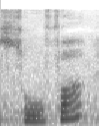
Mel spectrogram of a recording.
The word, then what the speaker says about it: Sofa: So now something very important in any living room would be a sofa. And in German, it becomes Sofa. So that's how pronunciation changes. Sofa becomes Sofa.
